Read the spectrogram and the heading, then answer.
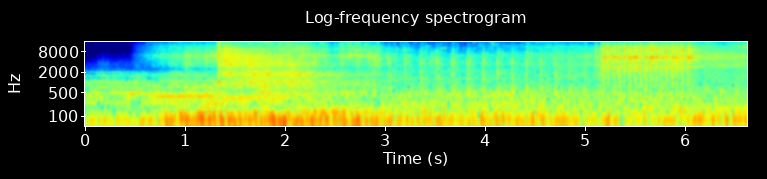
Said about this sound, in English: Suddenly there was another boom, not a silver mining boom, a Bruce Willis boom. There were jackhammers and forklifts and rubble. The good kind of rubble that told you something was changing, something was being torn down so something better could go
